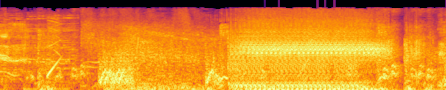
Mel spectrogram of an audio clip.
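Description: A loud energy beam blasts with a buzzing roar.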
